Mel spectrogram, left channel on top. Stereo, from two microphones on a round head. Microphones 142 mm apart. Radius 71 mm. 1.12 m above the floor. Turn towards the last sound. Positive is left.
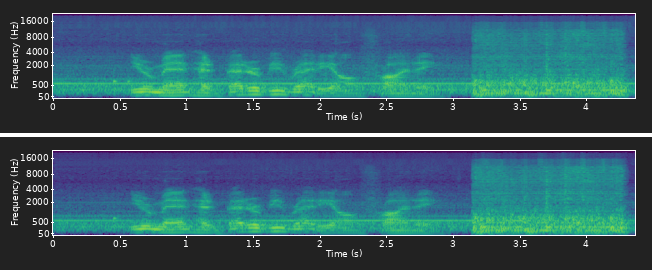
turn(degrees=-5)  # may be behind; listen again after turning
